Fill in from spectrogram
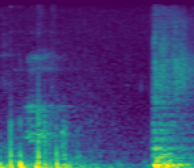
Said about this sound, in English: There you go. That's the fireworks.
